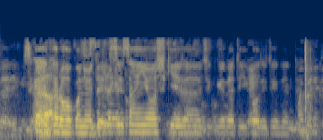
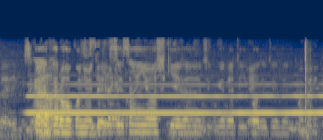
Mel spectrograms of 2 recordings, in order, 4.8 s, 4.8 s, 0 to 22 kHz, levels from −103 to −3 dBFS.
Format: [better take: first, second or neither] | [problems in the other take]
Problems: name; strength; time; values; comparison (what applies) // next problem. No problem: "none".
first | background sound (Wind instrument, woodwind instrument); 2 dB above the speech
